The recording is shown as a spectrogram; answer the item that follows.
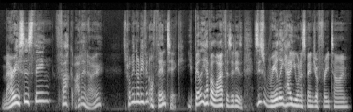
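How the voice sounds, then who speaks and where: Man voicing a sardonic young woman student, pitched up. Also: big pitch swings, quick pace, darkish tone. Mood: incredulous, scornful. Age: young adult. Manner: dry, grumbling, blunt. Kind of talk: audiobook character voice.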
